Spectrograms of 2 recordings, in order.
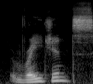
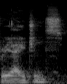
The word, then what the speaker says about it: reagents: Like, yeah, they could be taking all sorts of different regents. Is that the word I'm looking for? Yeah. I've heard it pronounced reagents.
